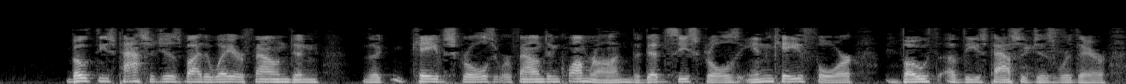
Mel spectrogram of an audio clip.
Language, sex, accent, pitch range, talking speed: English, male, American, 100-140 Hz, 160 wpm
